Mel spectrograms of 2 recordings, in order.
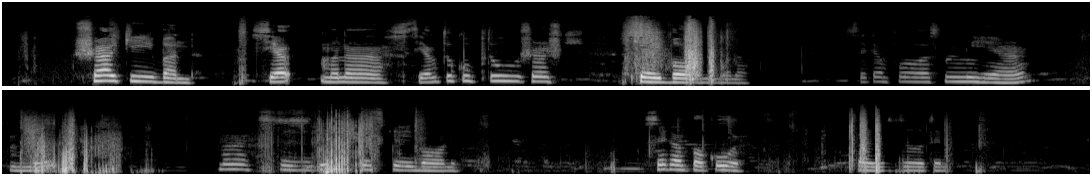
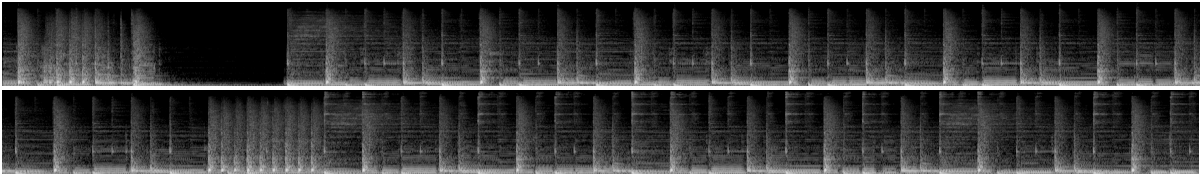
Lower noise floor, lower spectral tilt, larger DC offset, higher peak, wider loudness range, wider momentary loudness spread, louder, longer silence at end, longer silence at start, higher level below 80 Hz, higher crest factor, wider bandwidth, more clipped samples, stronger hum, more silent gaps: first, -68 dBFS vs -50 dBFS; second, -5 dB/octave vs -6.5 dB/octave; neither; about the same, 0 dBFS vs -2 dBFS; first, 9 LU vs 3 LU; first, 24 LU vs 7 LU; about the same, -22 LUFS vs -23 LUFS; first, 1.1 s vs 0 s; first, 0.2 s vs 0 s; second, -50 dBFS vs -28 dBFS; about the same, 24 dB vs 20 dB; second, 11.5 kHz vs over 20 kHz; neither; neither; neither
